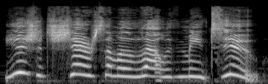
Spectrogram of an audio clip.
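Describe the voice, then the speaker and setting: A woman's voice: extremely high pitch, measured pace, bright, forceful tone, faint music behind, pitched above the performer's own voice, full character voice. A woman voicing a brazen, whiny, demanding young woman, the spoiled sister in a narrated family drama.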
